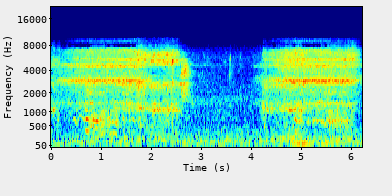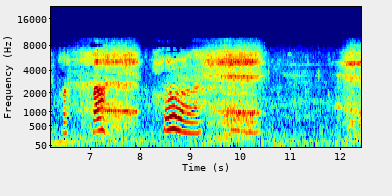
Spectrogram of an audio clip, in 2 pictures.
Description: My hubby and brother knocked out having a snoring contest.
